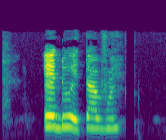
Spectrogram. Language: Aja (Benin)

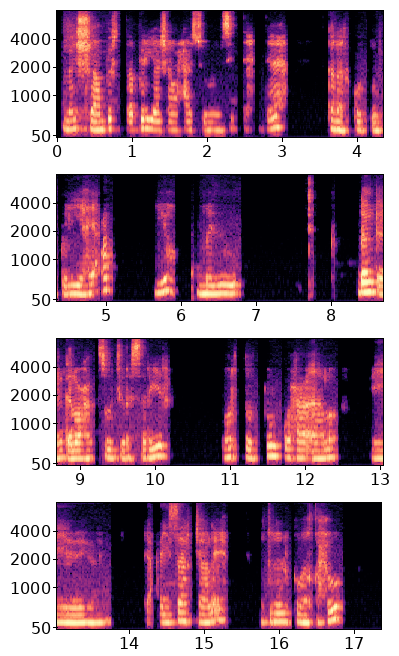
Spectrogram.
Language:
Somali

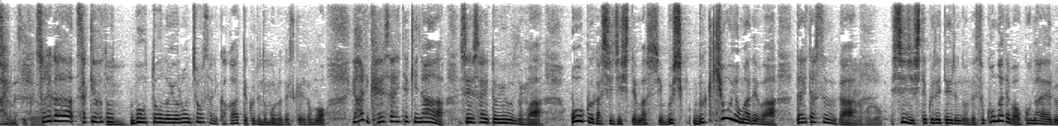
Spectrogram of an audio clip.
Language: Japanese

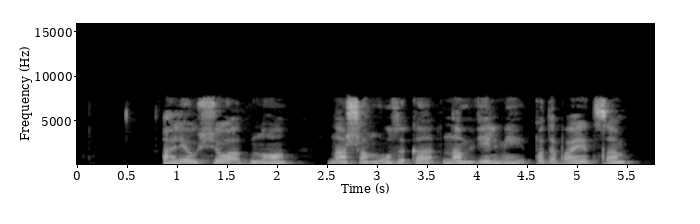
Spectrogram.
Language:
Belarusian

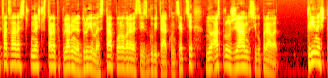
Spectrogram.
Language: Bulgarian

